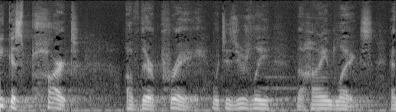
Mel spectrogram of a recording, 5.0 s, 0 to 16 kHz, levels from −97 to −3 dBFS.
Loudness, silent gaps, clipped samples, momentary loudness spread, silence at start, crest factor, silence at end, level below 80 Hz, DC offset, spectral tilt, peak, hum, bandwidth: -28 LUFS; none; under 0.1%; 12 LU; 0 s; 20 dB; 0 s; -48 dBFS; under 0.1%; -4.5 dB/octave; -8 dBFS; none; 16 kHz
